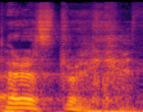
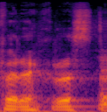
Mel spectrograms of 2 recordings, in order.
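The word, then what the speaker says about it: перестройка: to call it that so let me just hear a striker perestroika thank you not peregrity okay and and glasnosed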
